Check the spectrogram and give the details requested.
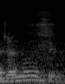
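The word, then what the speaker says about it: John de Lancie: Yeah, John D. Lancey.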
